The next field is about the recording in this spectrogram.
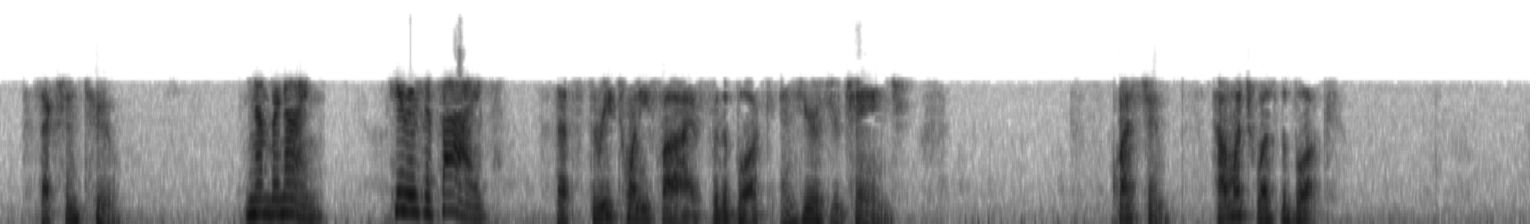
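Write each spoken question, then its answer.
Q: How much was the book?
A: $3.25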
